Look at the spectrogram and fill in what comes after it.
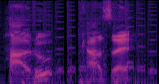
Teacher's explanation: the compound, which becomes accented on the ru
